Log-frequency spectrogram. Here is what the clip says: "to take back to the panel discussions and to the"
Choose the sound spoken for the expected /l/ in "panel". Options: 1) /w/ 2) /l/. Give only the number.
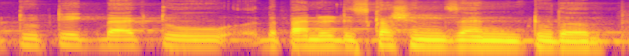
2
